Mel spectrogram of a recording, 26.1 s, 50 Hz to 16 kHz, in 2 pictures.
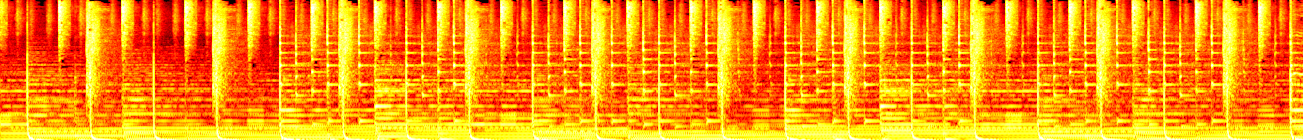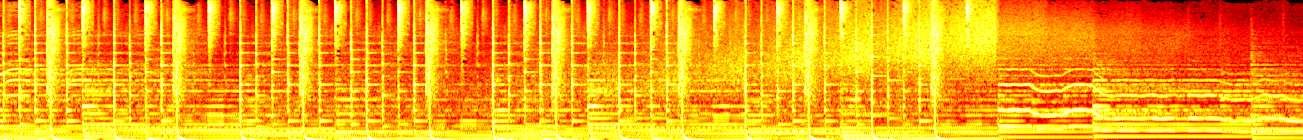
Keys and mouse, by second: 9.9 click, 13.5-19.8 drag, 23.9-26.0 drag.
